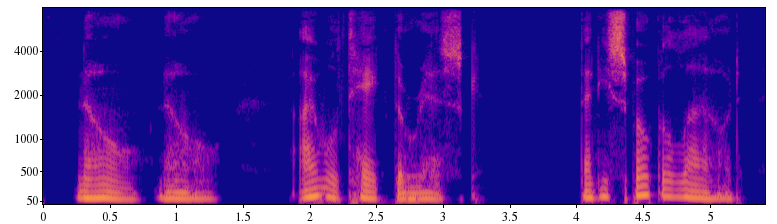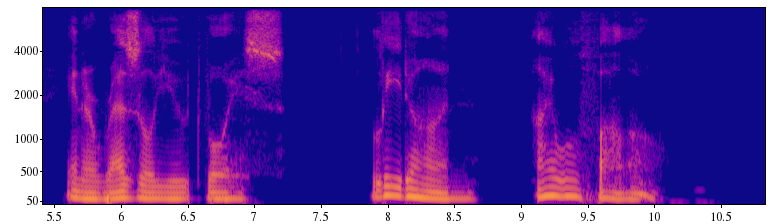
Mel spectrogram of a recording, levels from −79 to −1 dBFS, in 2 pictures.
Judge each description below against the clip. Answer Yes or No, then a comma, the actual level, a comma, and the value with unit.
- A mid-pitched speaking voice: No, very low, 95 Hz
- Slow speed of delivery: Yes, slow, 110 wpm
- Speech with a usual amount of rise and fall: Yes, average, 3.9 semitones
